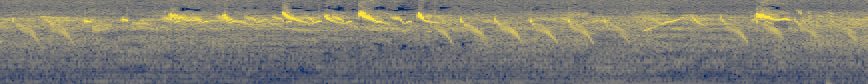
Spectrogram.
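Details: ['Loud, rapid song of a black-capped white-eye, a run of high sliding chirps and descending whistles pouring out without pause, against constant broadband hiss.']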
